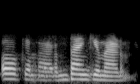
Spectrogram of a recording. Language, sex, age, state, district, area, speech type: Telugu, female, 60+, Andhra Pradesh, Kakinada, rural, conversation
